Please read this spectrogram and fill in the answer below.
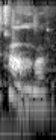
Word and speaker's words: Kamala: She got the Indian in there. That's that Indian that got pronunciation. Well, just say her name right is what my point is. Go ahead. It is Kamala.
